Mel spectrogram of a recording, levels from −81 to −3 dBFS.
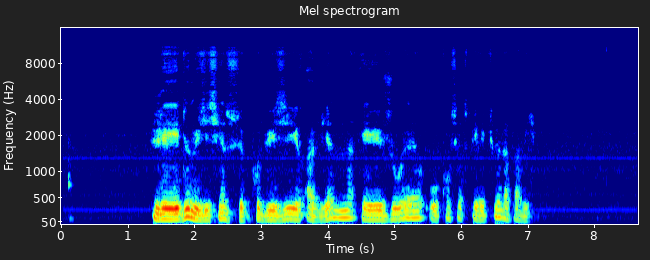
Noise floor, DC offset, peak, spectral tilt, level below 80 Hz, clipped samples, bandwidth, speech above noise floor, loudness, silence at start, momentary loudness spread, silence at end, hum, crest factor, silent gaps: -69 dBFS; under 0.1%; -8 dBFS; -8 dB/octave; -50 dBFS; under 0.1%; 10.5 kHz; 43 dB; -26 LUFS; 0.1 s; 17 LU; 1.65 s; none; 20 dB; none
